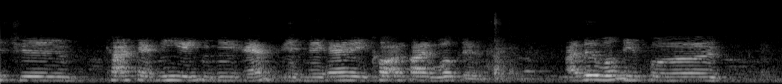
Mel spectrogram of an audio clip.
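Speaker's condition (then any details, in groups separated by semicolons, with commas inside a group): Mild cerebral palsy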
